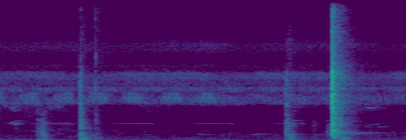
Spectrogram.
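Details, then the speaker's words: Pickup truck with a completely flat battery, AC and electrics off: a few sharp separate clicks with no cranking, starter unable to turn over from a dead battery. "ยินเสียงก๊อกแก๊กก๊อกแก๊กครับไม่ติดนะครับไม่ติดคือหมดเลยคือไฟหมดเกลี้ยงเลยครับ"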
